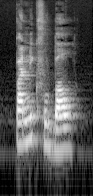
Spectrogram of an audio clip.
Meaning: 1. thoughtless, panicked football play 2. any thoughtless, panicked behaviour
- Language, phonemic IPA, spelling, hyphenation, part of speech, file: Dutch, /paːˈnikˌfut.bɑl/, paniekvoetbal, pa‧niek‧voet‧bal, noun, Nl-paniekvoetbal.ogg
